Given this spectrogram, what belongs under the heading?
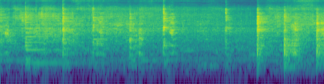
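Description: Whole cinnamon, cloves, black peppercorns and cardamom fry in oil in a pan with a soft steady sizzle, broken by repeated sharp clicks and scrapes of stirring. The sound is close and moderately quiet, with no talking.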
